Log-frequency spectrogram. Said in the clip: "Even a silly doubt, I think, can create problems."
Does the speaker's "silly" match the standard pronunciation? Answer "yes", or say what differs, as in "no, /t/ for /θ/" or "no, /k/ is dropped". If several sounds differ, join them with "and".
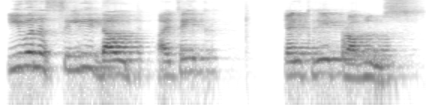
yes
